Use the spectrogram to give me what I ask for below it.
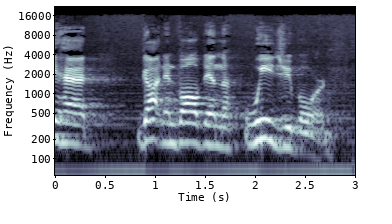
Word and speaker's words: Ouija: Have you ever heard of a squeegee board? And you say, "Oh, it's a harmless game." No, it's not. It's not. Squeegee board. Ouija board, excuse me. Ouija board. Well, it is spelled a Q, so.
